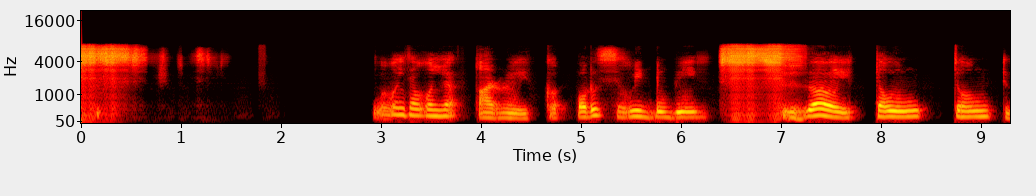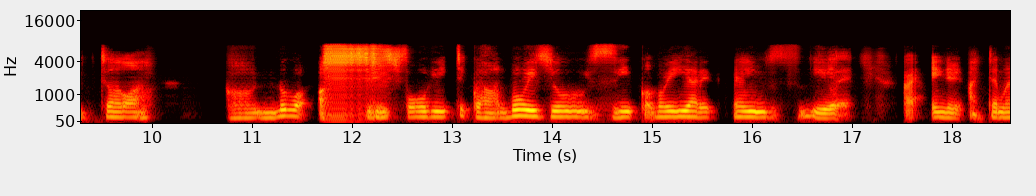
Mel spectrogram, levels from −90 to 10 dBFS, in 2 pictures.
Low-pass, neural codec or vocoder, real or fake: 7.2 kHz; codec, 16 kHz, 0.5 kbps, FreqCodec, larger model; fake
